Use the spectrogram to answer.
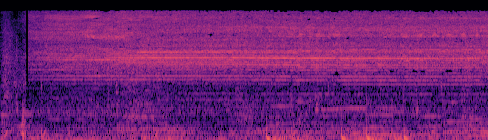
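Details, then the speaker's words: Steady high-pitched whirring of a small rotary podiatry burr drill, with faint background music, treating a tiny, very painful corn on the side of a toe in a patient with Morton's neuroma. "for the lesion being really really painful what i'm gonna do is just use a drill"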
